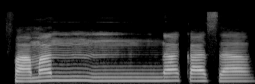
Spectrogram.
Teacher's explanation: নুন সাকিনের পরে মিনের 4টি অক্ষরের মধ্য থেকে নুন এসেছে, তাই নুন সাকিনকে নুনের সাথে মিলিয়ে এক আলিফ পরিমাণ গুণনাহ করে পড়তে হবে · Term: ইদগামে নাকিস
